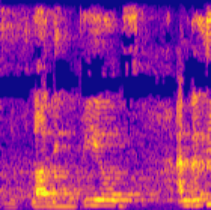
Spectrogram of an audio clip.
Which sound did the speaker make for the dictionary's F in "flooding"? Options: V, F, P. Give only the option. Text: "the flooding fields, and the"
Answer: F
